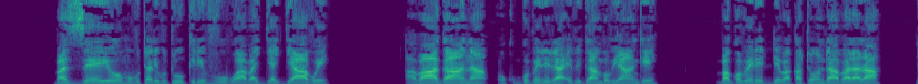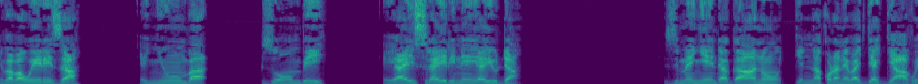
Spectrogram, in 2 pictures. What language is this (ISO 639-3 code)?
lug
